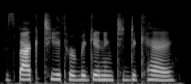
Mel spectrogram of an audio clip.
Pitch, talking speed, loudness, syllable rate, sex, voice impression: 210 Hz, 220 wpm, -22 LUFS, 6.5 syllables/s, female, very feminine, young, very thin, tensed, slightly powerful, bright, slightly soft, very clear, very fluent, raspy, very cute, intellectual, very refreshing, sincere, slightly calm, very friendly, reassuring, very unique, elegant, wild, very sweet, very lively, slightly strict, intense, slightly sharp, very light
